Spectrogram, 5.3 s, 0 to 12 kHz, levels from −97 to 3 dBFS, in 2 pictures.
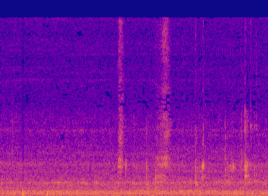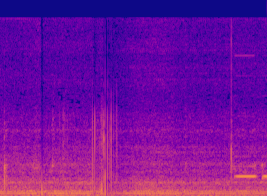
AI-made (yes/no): no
